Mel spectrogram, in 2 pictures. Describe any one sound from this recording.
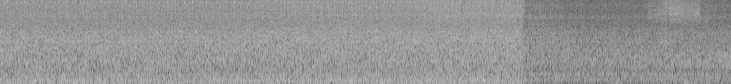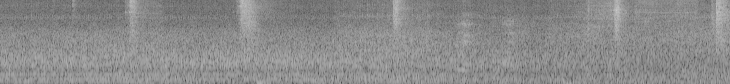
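A diesel truck engine drones from inside the cab, then eases off.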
